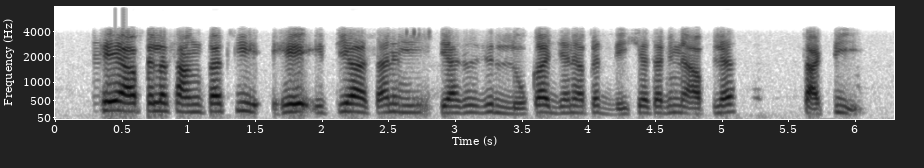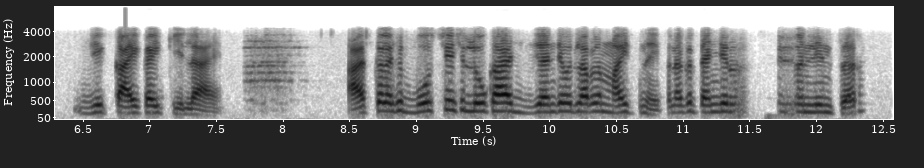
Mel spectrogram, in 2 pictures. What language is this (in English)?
Marathi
